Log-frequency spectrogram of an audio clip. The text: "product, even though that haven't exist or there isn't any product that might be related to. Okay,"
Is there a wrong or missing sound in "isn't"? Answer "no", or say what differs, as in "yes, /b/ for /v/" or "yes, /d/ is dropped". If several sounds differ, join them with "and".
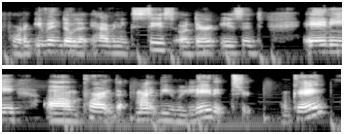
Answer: no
